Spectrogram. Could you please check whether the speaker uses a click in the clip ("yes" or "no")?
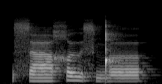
yes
